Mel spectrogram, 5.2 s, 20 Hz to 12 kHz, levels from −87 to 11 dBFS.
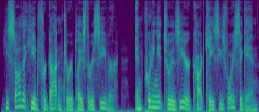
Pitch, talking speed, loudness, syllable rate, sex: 130 Hz, 230 wpm, -19 LUFS, 6.3 syllables/s, male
